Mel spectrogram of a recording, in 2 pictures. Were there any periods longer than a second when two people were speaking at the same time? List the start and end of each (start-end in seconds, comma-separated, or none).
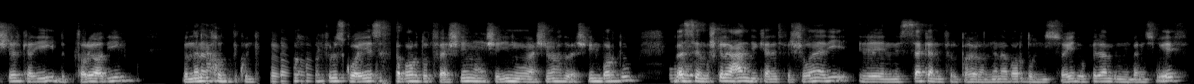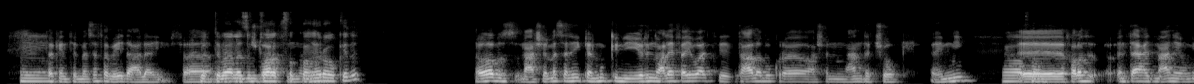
13.9-15.3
